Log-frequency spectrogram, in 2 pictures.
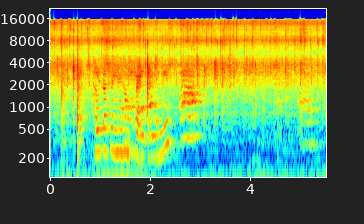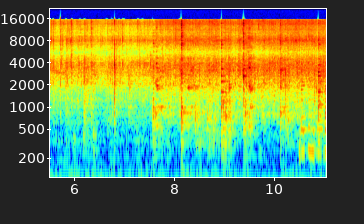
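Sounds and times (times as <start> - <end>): vegetables sizzling in hot oil: 0.0 - 11.0
spatula scraping a metal pan: 7.6 - 11.0.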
